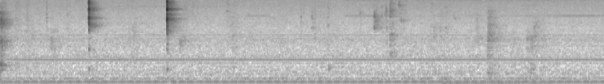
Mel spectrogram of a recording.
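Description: Three light clicks about a second apart in the first two seconds, with a few fainter ticks later, over a steady low electrical hum: the clicks of moves being played on a computer chess board.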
